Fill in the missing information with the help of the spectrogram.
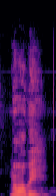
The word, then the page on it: mavave: Yawa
